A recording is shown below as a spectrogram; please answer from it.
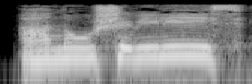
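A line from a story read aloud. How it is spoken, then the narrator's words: Hoarse old man's terrifying yell. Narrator (Russian): еще громче возопил Эд хриплым старческим голосом, отчего его вопли стали звучать ужасающе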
